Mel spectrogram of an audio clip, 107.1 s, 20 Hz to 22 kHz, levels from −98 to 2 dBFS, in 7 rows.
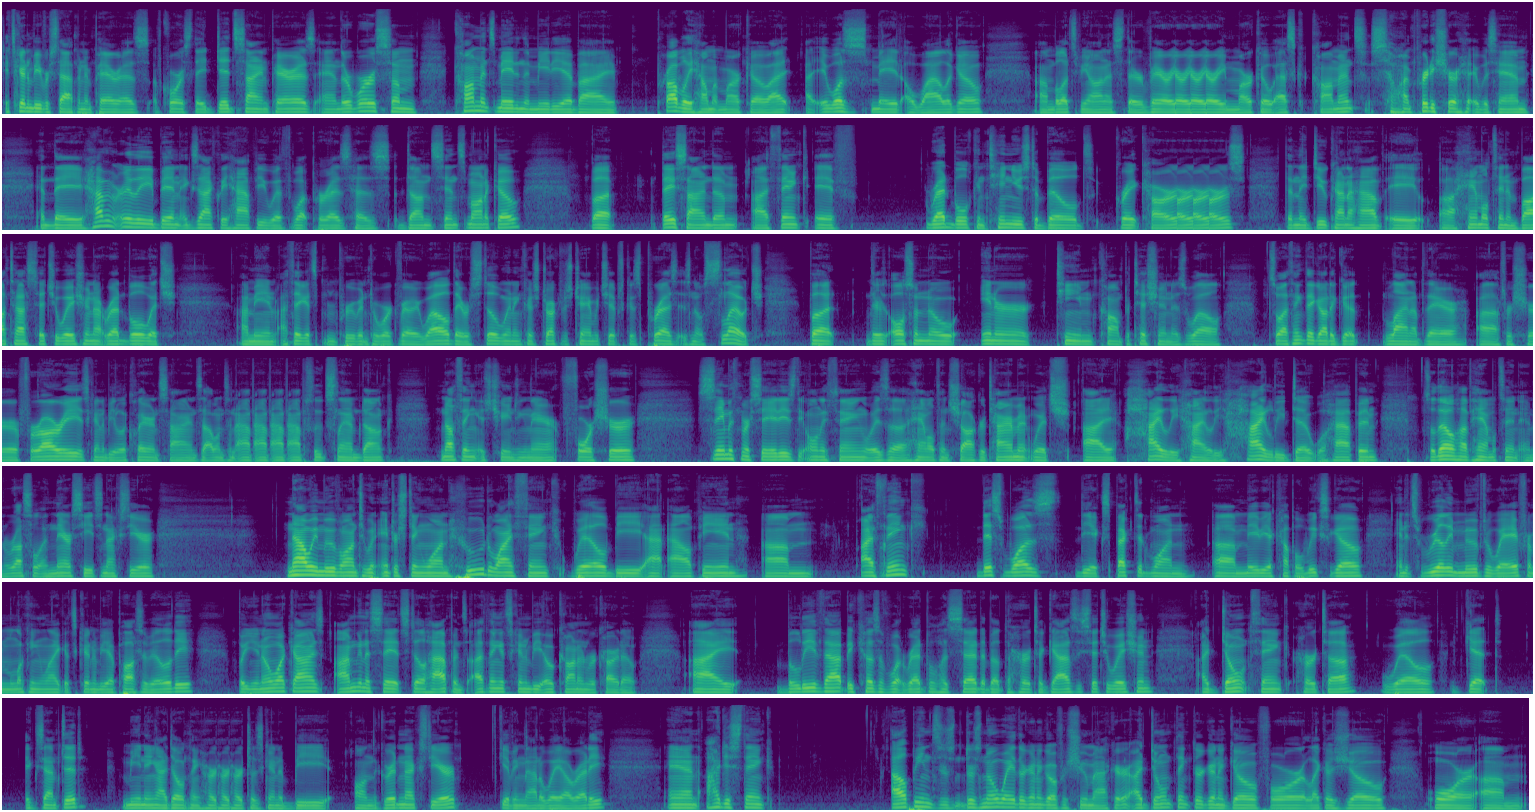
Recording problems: audio stuttering; 4 times, first at 12 s

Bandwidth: 16.5 kHz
